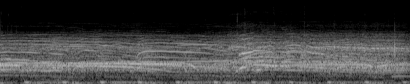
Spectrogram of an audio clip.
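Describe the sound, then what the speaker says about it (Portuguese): A crowd of protesting teachers at an outdoor demonstration in a town square boos the Assembly, a sustained mass of voices with shouts and whoops over a rhythmic low thumping. "Os professores deram uma vaia à Assembleia."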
